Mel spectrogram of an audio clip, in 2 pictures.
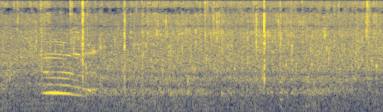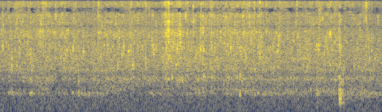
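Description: Water runs steadily through a gold prospecting sluice, a close, continuous trickling flow with a few sharp clicks and a brief higher tone near the start, and a voice faintly audible in the background.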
